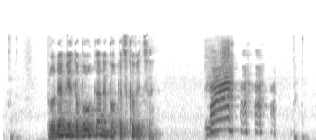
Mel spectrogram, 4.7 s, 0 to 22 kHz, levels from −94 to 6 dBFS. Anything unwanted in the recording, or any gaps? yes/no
yes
